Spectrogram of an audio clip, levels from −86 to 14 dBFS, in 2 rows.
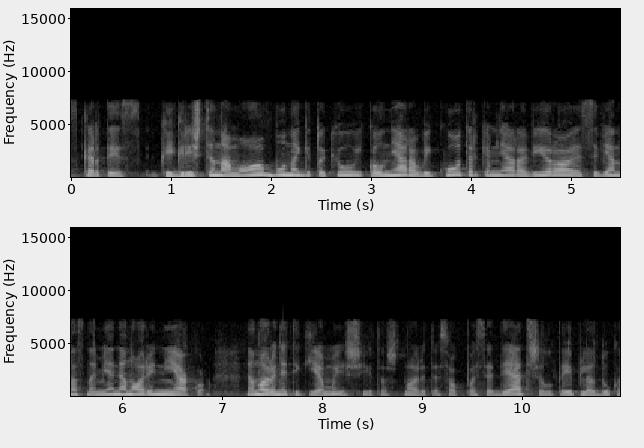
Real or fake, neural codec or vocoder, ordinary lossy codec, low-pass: real; none; AAC, 48 kbps; 7.2 kHz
